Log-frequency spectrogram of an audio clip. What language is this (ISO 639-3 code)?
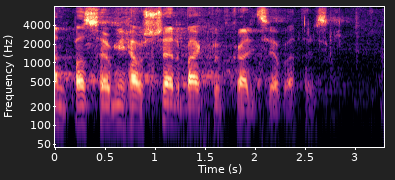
pol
